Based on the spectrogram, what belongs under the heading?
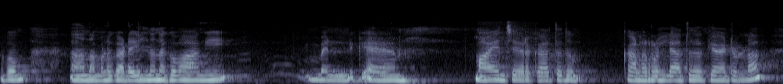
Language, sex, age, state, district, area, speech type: Malayalam, female, 45-60, Kerala, Malappuram, rural, spontaneous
